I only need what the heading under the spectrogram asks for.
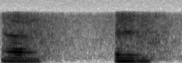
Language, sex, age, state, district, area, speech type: Assamese, male, 18-30, Assam, Majuli, urban, conversation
